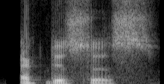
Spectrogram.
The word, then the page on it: ecdysis: American English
